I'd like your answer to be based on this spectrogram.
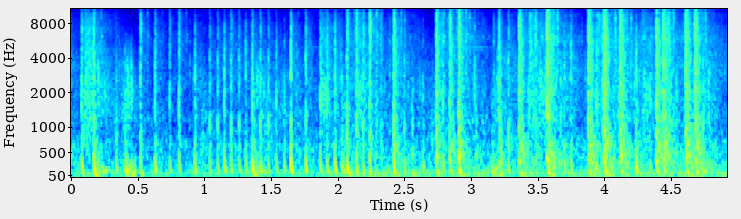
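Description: Rapid automatic gunfire in a military video game, dense bursts of machine-gun shots rattling continuously at close range, loud and unbroken, no talking.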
